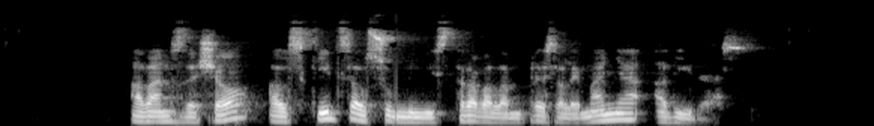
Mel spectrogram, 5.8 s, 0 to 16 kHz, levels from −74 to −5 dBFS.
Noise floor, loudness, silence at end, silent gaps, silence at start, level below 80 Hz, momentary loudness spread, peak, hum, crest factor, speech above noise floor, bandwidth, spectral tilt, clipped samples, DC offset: -76 dBFS; -18 LUFS; 0.85 s; none; 0.9 s; -48 dBFS; 10 LU; -2 dBFS; none; 18 dB; 58 dB; 9.4 kHz; -4.5 dB/octave; under 0.1%; under 0.1%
